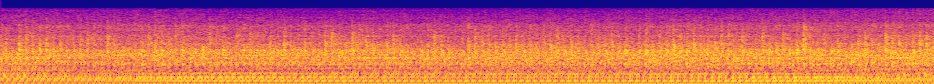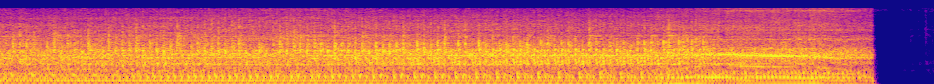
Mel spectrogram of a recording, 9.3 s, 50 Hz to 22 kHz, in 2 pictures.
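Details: Kubota D600 diesel swapped into a Case 220 hydraulic-drive mower tractor (16.5 hp), running and driving, warm: steady, even diesel patter at a settled idle with no knocks or misses; normal idle.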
